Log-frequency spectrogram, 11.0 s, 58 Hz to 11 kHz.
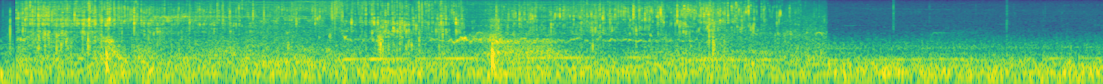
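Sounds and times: water pouring and trickling: 0.0s - 8.3s.

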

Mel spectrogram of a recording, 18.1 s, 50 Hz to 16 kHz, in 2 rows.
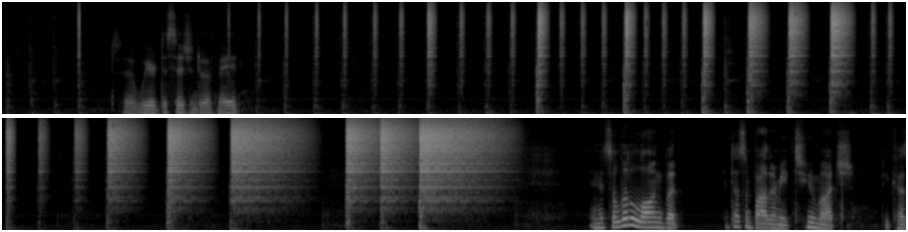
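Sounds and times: drum machine hi-hat pattern: 2.3s - 14.3s.

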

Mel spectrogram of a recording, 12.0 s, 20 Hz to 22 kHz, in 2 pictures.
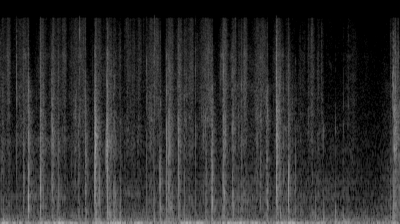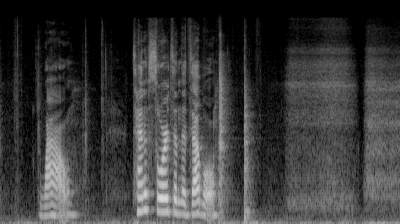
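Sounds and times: cards being shuffled: 0.0s - 7.7s.

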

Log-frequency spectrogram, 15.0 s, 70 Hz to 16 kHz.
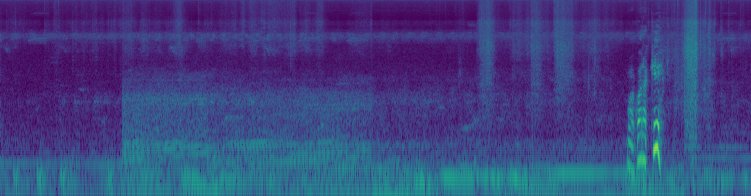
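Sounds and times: insects trilling: 0.0s - 15.0s
plastic tape rustling: 13.2s - 14.6s.

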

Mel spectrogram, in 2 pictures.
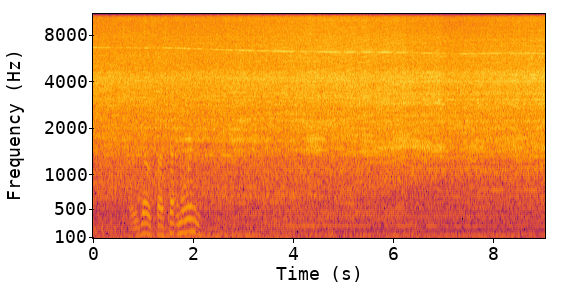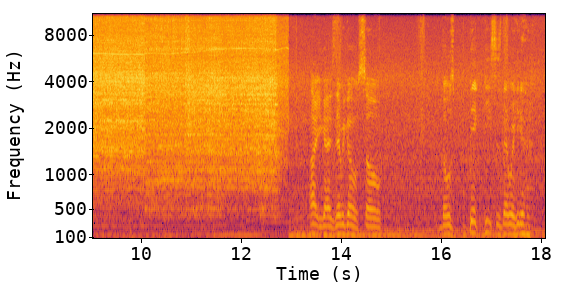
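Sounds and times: power tool cutting exhaust pipe: 0.0s - 13.0s.

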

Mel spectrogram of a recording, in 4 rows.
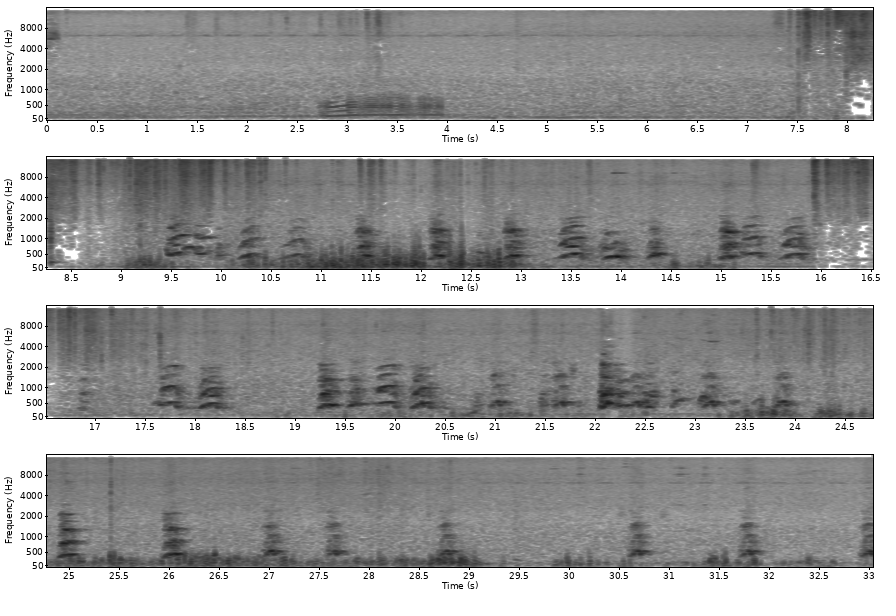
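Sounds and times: puppies yipping: 9.4s - 16.0s, 16.8s - 18.4s.

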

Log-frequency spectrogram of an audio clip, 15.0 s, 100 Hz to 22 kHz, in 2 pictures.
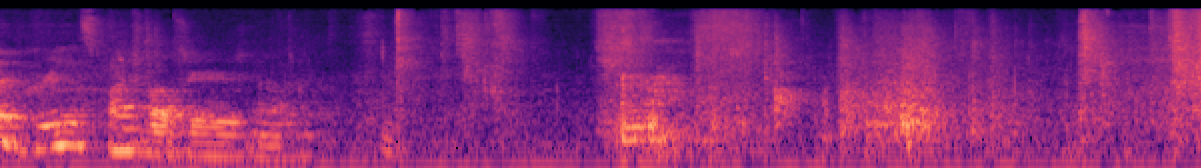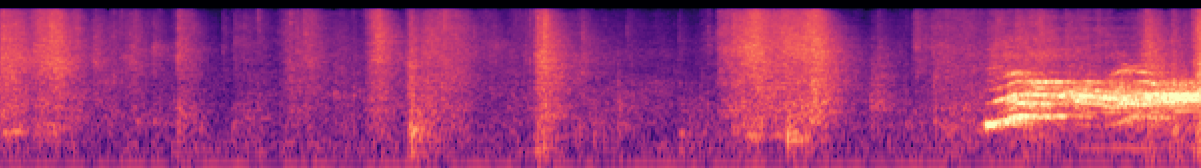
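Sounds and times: wrapping paper rustling and tearing: 5.4s - 11.3s, 11.9s - 15.0s.

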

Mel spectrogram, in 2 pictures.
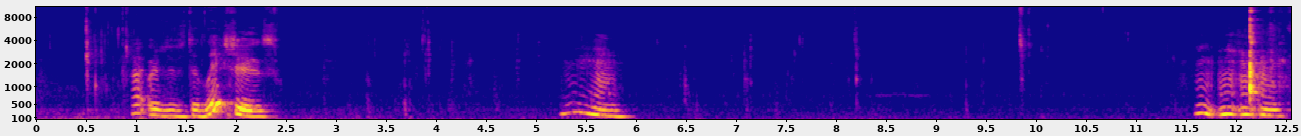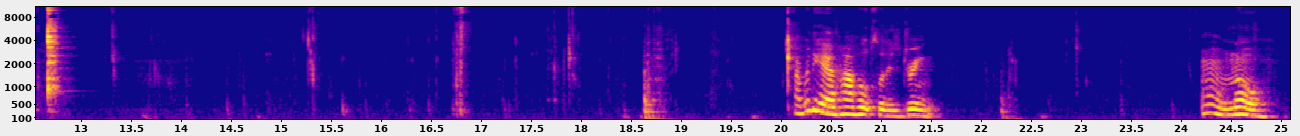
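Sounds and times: person chewing food: 0.0s - 1.0s, 2.4s - 5.2s, 6.0s - 20.1s, 21.6s - 24.2s
fork clinking on plate: 12.2s - 13.0s.

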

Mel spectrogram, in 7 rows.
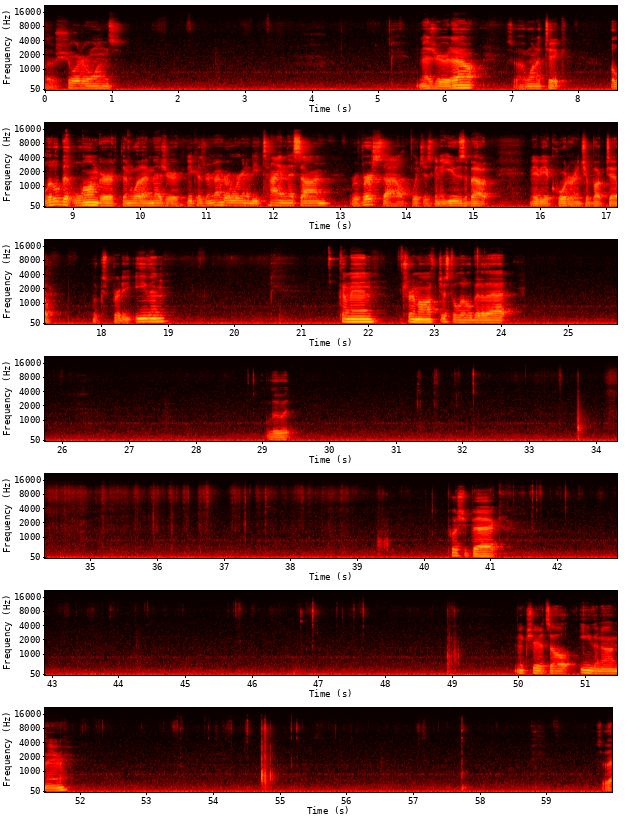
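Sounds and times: low steady hum: 0.0s - 59.9s
soft rustling and small ticks: 34.2s - 40.4s, 41.2s - 47.8s, 52.0s - 57.9s.

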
